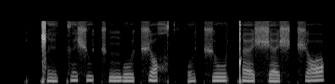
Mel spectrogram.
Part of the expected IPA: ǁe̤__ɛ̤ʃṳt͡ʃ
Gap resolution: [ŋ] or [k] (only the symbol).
k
